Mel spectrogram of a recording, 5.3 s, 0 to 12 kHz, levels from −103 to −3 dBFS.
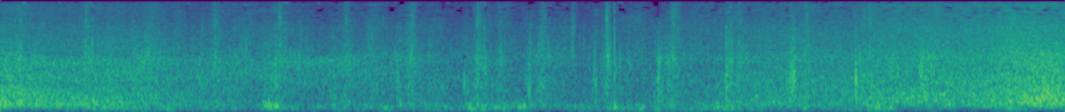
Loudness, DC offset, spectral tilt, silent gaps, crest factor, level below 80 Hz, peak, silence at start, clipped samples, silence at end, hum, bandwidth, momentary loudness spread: -34 LUFS; under 0.1%; -3 dB/octave; none; 20 dB; -66 dBFS; -14 dBFS; 0 s; under 0.1%; 0 s; none; 11.5 kHz; 9 LU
